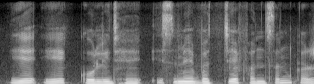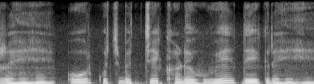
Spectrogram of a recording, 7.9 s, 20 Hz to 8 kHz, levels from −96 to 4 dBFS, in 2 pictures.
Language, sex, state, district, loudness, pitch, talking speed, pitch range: Hindi, female, Uttar Pradesh, Saharanpur, -15 LUFS, 150 Hz, 135 wpm, 145-170 Hz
